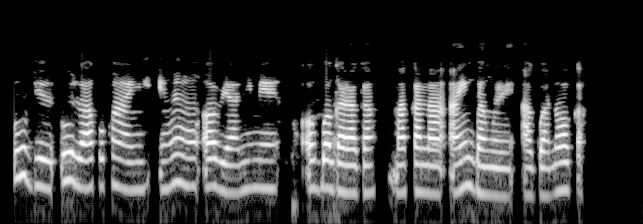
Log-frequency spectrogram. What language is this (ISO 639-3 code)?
ibo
